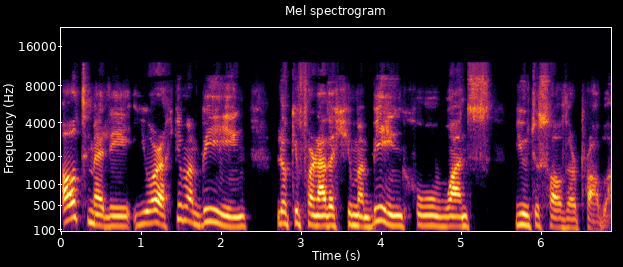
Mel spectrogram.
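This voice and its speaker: Against a quiet background, a woman talks in an Argentine accent with lively intonation. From Argentina. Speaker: business coach. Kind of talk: interview.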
